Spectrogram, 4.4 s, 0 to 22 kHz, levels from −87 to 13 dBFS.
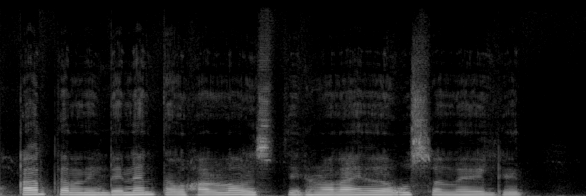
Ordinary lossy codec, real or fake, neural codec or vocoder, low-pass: none; fake; codec, 44.1 kHz, 1.7 kbps, Pupu-Codec; none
